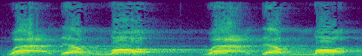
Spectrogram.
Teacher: وعد الله اسم الجلالة كله مفخم إلا الدال مرقق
